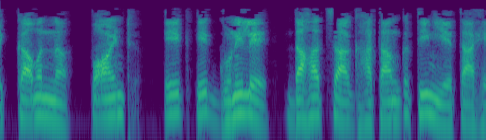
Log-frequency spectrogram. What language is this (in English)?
Marathi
